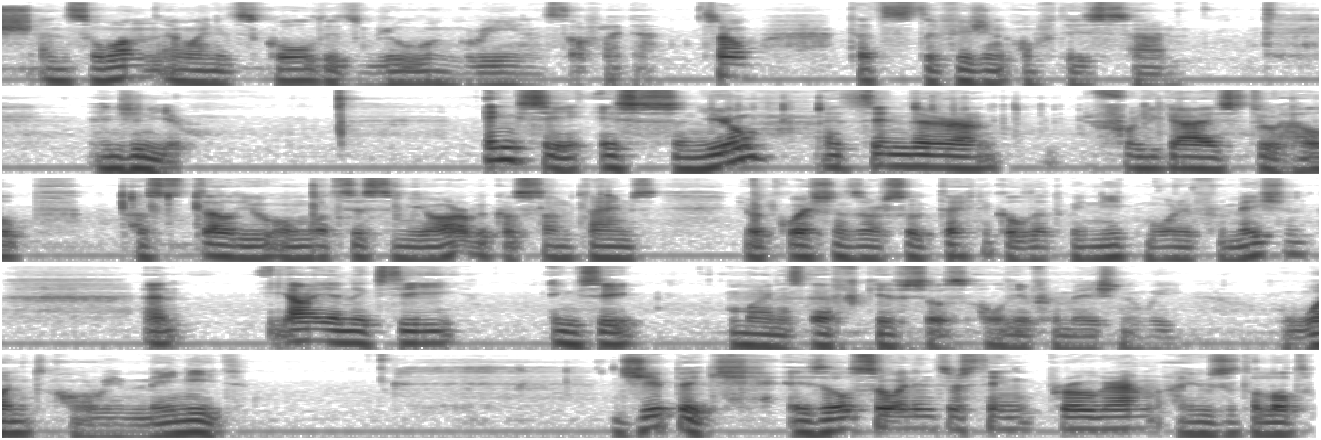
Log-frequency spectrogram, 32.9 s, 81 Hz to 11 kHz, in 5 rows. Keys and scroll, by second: 11.2 ctrl+alt+t, 12.0-16.0 typing, 16.9 Return, 17.7-18.4 typing.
